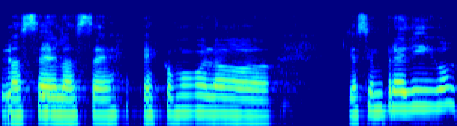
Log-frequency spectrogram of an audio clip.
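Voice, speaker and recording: With a Canarian accent, a woman speaks at a medium pitch with ordinary pitch variation. Her tone is dark and mellow. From Canary Islands. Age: 40s. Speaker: novelist and marketing consultant. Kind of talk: podcast interview.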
